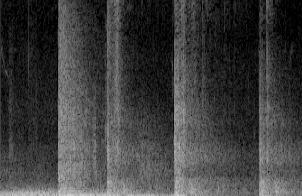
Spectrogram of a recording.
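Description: AK rifle shots ring out in Counter-Strike at a pro esports match, four sharp, loud single cracks spaced irregularly about half a second to a second apart, each with a short decaying tail over low background rumble.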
